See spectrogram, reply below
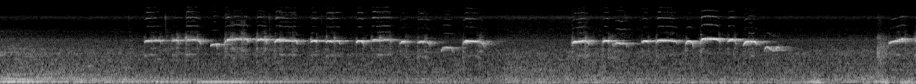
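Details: Male cockatiel kept as a pet sings two runs of quavering high whistles, each ending in a short downward slide, with a brief silence between them and a low hum early on.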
